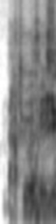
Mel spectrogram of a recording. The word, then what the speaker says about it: Tchouaméni: Tchouaméni.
